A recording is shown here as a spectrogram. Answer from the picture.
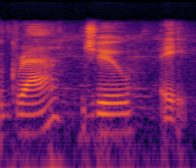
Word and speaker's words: graduate: evaluation and graduate graduate good it's more like a jew so grah jew ate graduate gra yeah graduate and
